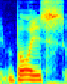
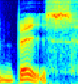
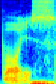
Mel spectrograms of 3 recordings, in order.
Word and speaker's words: Beuys: Men jag är glad också att du säger Beuys och inte Böjs. För vi har diskuterat det där uttalet, jag och lite olika besserwisser människor på Sveriges Radio. Men, jag tänker att en fransos kan få säga Böjs. – Kanske, men jag tänker inte ändå är Beuys.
